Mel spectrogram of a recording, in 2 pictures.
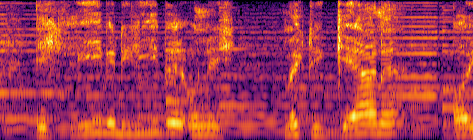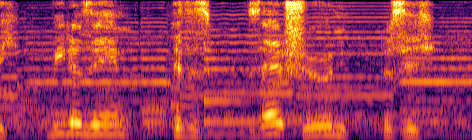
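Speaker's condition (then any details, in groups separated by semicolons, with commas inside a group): Down syndrome; trisomy 21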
